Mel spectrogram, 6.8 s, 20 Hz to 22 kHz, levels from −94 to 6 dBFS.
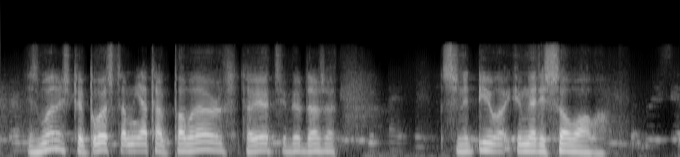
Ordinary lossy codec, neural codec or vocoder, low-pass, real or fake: none; codec, 16 kHz, 0.5 kbps, X-Codec, HuBERT features, trained on balanced general audio; none; fake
